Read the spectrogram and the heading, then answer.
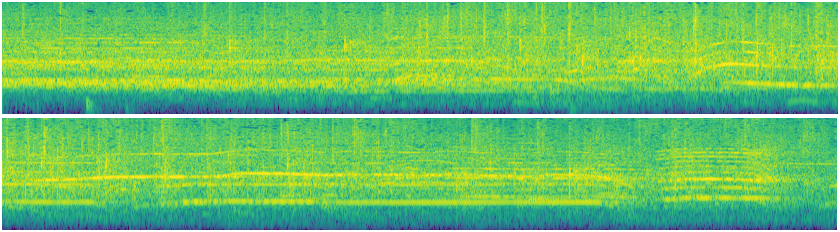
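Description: A live audience breaks into loud, sustained applause, dense clapping going on for several seconds, with scattered cheers and whoops rising above it before it starts to taper off.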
